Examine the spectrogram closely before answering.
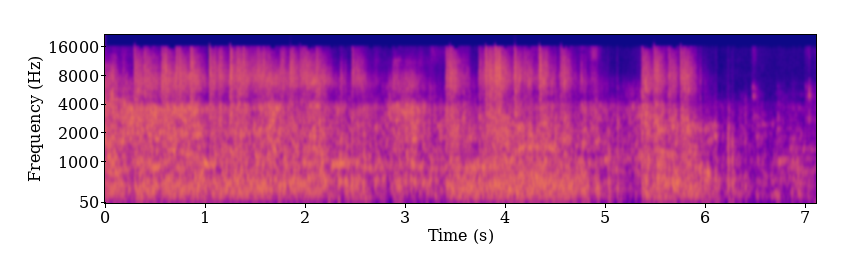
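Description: Fireworks display: a dense barrage of aerial shells giving rapid crackling and popping that thins out and drops in level about five seconds in.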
